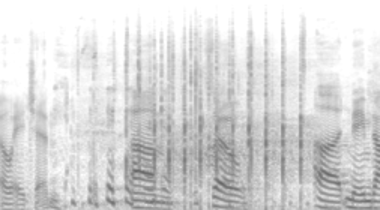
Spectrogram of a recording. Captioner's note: applause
